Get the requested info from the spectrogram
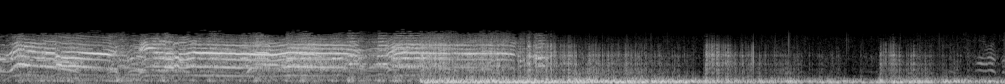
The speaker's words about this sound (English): Listen, soldiers, they're marching this way. The crowd cheering. For what?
